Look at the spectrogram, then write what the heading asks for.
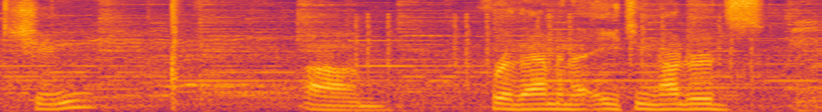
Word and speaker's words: Qing: I'm not sure how to pronounce it. It's Qing. I think it might be pronounced Qing.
